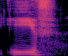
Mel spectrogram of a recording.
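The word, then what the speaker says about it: Yves: Eve. Like Christmas Eve.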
